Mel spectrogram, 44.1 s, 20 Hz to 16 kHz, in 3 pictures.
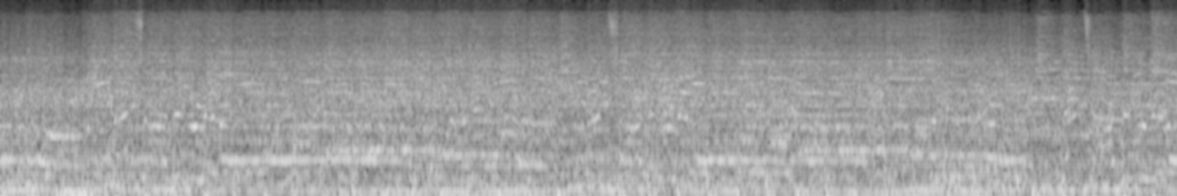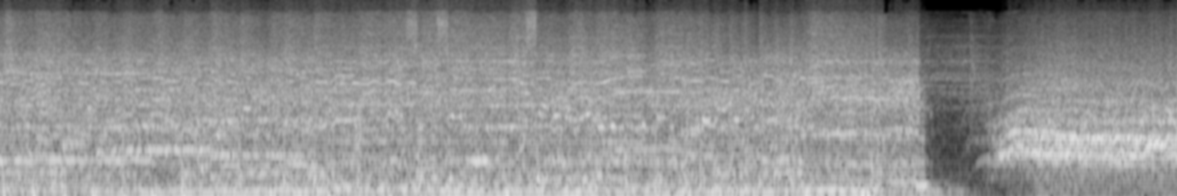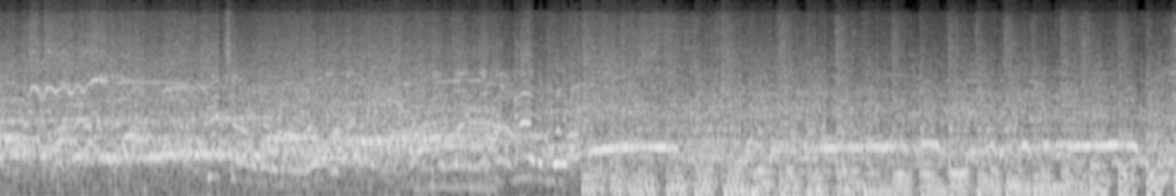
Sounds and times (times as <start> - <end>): Music: 0.0 - 27.0, 36.5 - 44.1
Inside, large room or hall: 0.0 - 44.1
Speech: 35.0 - 36.6.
